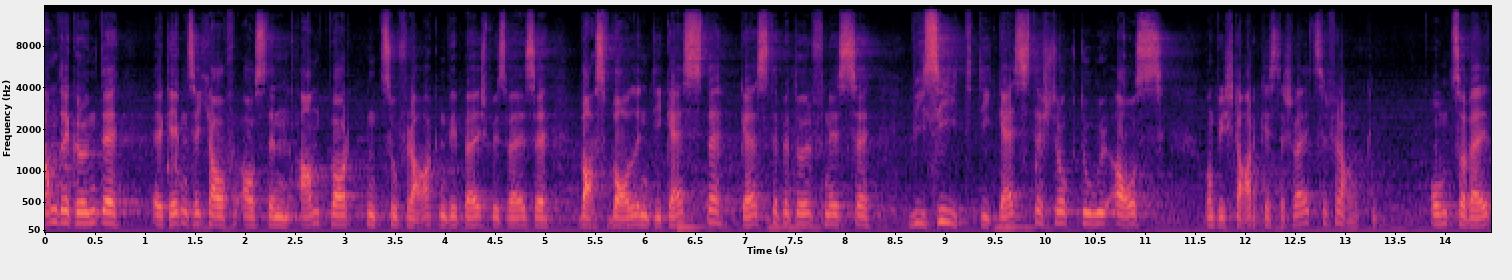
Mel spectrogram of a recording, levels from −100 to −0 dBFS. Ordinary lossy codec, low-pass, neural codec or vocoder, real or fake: none; 14.4 kHz; none; real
